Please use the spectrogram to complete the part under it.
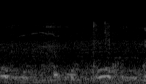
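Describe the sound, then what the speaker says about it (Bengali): Sambalpuri Kalchoch pigeons at a pigeon sale give soft, low coos, several short murmuring calls close by in quick succession. "সম্বলপুরি কালচোচ পায়রা দেখে নিন"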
